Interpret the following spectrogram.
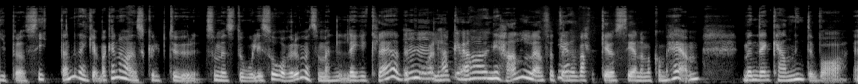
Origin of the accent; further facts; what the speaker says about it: Norrland, Sweden; och jag kommer ju från Norrland. Där är det mörkt väldigt stora delar av året.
